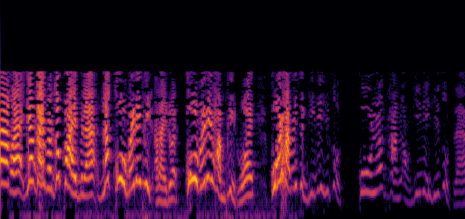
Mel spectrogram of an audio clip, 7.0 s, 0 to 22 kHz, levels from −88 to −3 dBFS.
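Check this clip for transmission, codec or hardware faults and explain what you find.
Three faults are audible in this speech clip: codec damage throughout, one pre-echo, and zipper noise during a level drop.

Throughout, the audio is heavily degraded, with nothing above 6.5 kHz and a hissy, grainy treble. This is likely Vorbis compression at a very low rate, around 16.6 kbps. At that rate the encoder lowers its cut-off and quantises the remaining high band so coarsely that fine detail turns into noise.

From 2.75 to 2.79 s, a pre-echo of about 42 ms precedes a sharp onset. The transform block's quantisation noise, scaled for the loud attack, spreads back into the quieter moment before it, so a short hiss leads into a softened, smeared attack.

From 4.23 to 4.95 s, zipper noise rides on the audio while the level falls by roughly 15 dB. The gain moves in 1 dB steps, about twenty per second, with no smoothing between them. 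Each step leaves a small click, and together they form an audible ticking.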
